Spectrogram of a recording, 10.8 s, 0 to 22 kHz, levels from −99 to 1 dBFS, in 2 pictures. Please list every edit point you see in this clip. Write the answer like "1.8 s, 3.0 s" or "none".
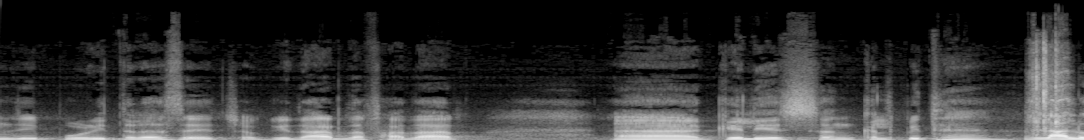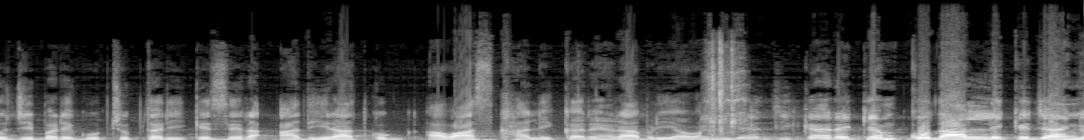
5.1 s, 8.9 s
